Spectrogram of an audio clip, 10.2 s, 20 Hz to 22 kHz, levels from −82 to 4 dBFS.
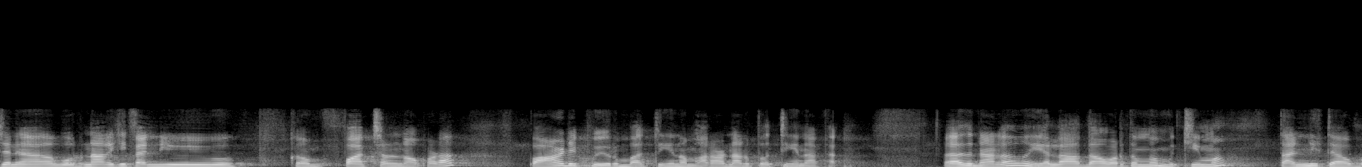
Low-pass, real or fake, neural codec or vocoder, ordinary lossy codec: none; fake; codec, 16 kHz, 0.8 kbps, ZipCodec; none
